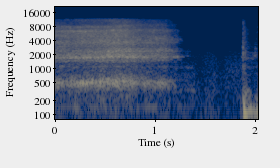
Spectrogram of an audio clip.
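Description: A man's breath close to the microphone: one soft, hissy breath lasting about a second and a half, ending a little past the middle.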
